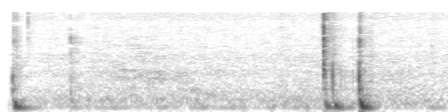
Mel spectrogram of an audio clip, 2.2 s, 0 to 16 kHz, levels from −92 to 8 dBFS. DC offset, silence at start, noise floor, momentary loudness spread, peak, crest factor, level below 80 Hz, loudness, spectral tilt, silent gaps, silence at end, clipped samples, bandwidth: under 0.1%; 0.05 s; -62 dBFS; 26 LU; -8 dBFS; 32 dB; -64 dBFS; -35 LUFS; -4 dB/octave; none; 0.35 s; under 0.1%; 11.5 kHz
